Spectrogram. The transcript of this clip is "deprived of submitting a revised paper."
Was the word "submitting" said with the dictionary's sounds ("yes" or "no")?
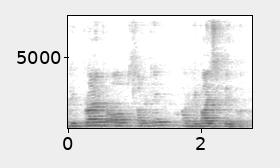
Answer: no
